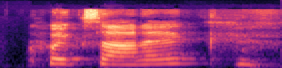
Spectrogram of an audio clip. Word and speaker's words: Quixotic: Quixotic.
